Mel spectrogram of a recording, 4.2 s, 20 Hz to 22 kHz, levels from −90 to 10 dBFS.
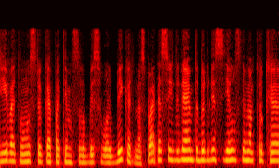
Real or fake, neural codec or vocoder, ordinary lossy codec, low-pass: fake; codec, 16 kHz in and 24 kHz out, 0.4 kbps, LongCat-Audio-Codec, fine tuned four codebook decoder; AAC, 96 kbps; 10.8 kHz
